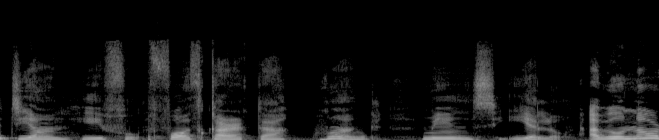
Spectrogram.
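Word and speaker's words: 黄: The fourth character, huang, means yellow. I will now write the word Togo in Chinese. It is pronounced juoge.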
